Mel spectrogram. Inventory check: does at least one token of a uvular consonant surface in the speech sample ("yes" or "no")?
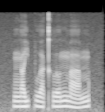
no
